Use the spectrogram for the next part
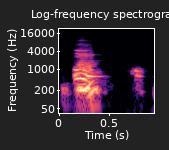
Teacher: es como una O, pero con la boca abierta, pues. Que sin hacerlo, por ejemplo, cuando uno hace una O normal, la boca hace como esto, pero en esa en particular es así, abierta. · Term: O abierta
